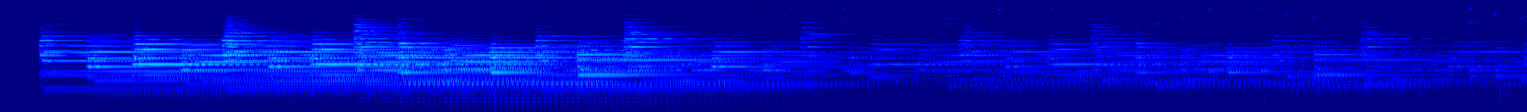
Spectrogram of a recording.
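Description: Bells ringing: a run of struck bell tones, about one or two strikes a second, each ringing on and overlapping the next, growing quieter in the second half.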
